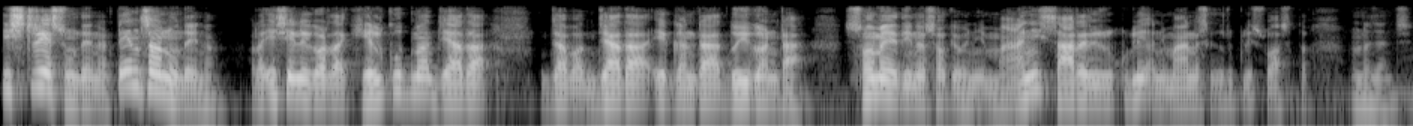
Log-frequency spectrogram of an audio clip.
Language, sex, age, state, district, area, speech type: Nepali, male, 45-60, West Bengal, Kalimpong, rural, spontaneous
